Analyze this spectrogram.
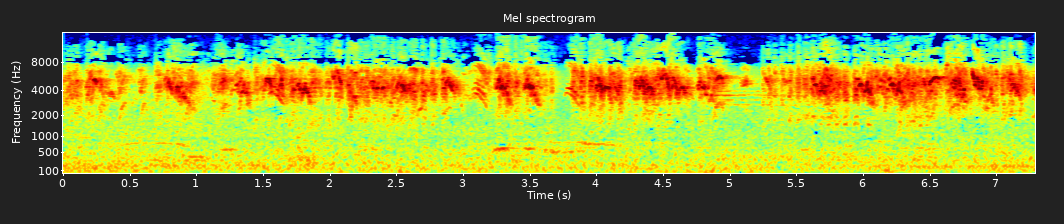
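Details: Several house sparrows squabble over possession of a handmade nest box in the first week of February 2017, giving dense, overlapping high chirps that run almost without pause throughout, with short louder bursts.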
